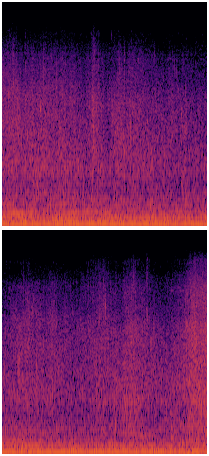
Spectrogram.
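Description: Boat engine running at a steady drone under way, with water rushing and hissing along the hull.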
